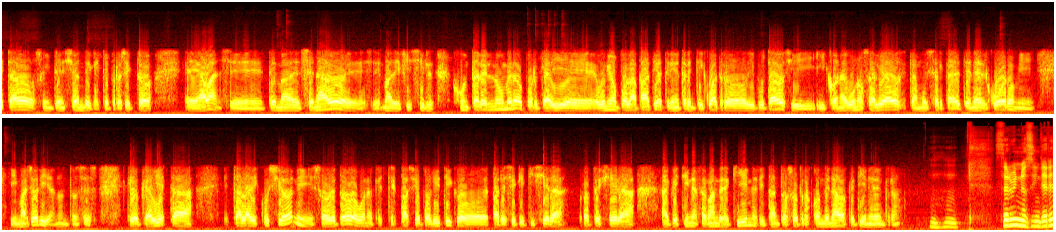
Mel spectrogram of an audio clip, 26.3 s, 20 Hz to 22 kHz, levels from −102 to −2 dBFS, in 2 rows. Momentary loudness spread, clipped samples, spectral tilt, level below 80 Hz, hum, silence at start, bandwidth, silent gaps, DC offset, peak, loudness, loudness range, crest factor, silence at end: 9 LU; under 0.1%; -5.5 dB/octave; -50 dBFS; none; 0.1 s; 13 kHz; none; under 0.1%; -2 dBFS; -17 LUFS; 3 LU; 16 dB; 0 s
